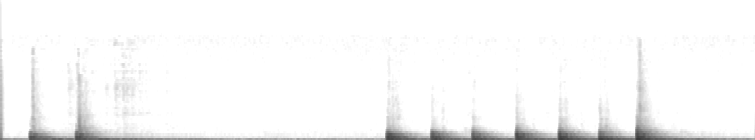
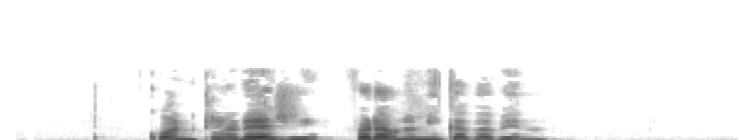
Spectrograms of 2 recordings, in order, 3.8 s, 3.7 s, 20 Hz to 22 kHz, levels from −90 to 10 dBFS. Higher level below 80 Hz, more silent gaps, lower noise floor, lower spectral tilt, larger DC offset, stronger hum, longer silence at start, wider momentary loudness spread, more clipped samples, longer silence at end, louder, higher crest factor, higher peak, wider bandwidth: first, -28 dBFS vs -78 dBFS; neither; second, -52 dBFS vs -80 dBFS; first, -11.5 dB/octave vs -5 dB/octave; neither; neither; second, 0 s vs 0.8 s; about the same, 13 LU vs 11 LU; neither; second, 0 s vs 0.95 s; about the same, -26 LUFS vs -26 LUFS; about the same, 22 dB vs 22 dB; about the same, -4 dBFS vs -6 dBFS; second, 3.3 kHz vs 11.5 kHz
